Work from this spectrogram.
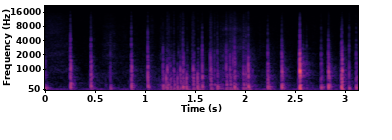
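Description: Fingers tap and knock on a cardboard Bob's Red Mill instant oatmeal box, producing a quick series of short, dry, hollow thuds with a soft scratchy rustle between them. Each tap dies away almost instantly, and the sound is mostly low and muffled.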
